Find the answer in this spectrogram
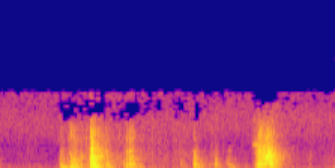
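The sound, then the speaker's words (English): A door is closed and locked: a cluster of wooden thumps and rattles, a short pause, then a final solid clunk as the lock is set. No voices. “Close the door. Lock it”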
